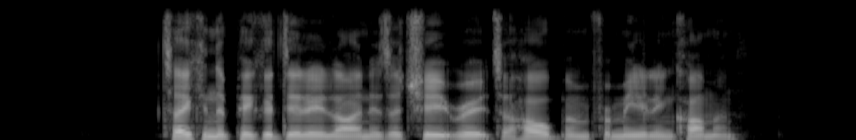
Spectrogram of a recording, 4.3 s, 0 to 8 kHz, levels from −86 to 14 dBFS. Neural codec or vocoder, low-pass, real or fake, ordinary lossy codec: none; 7.2 kHz; real; none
